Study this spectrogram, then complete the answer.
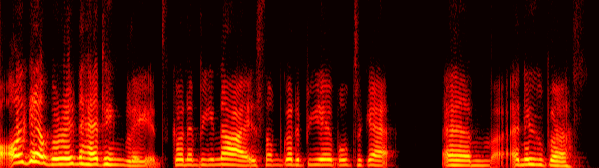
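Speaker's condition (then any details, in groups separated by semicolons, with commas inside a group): Cerebral palsy; all four limbs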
